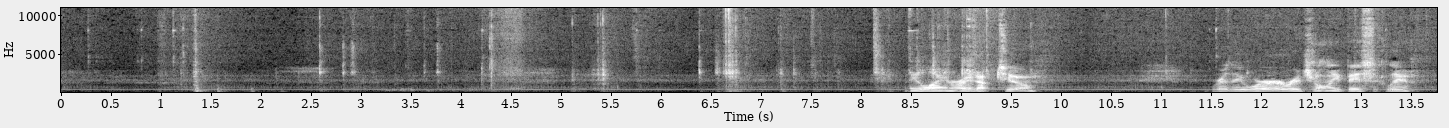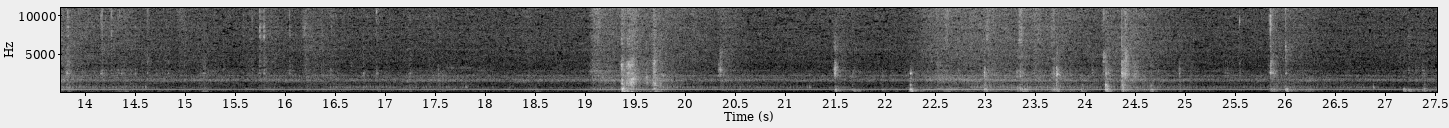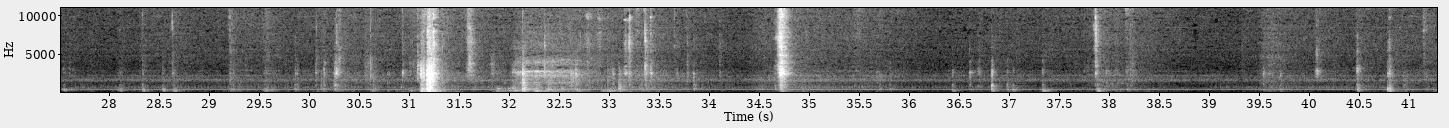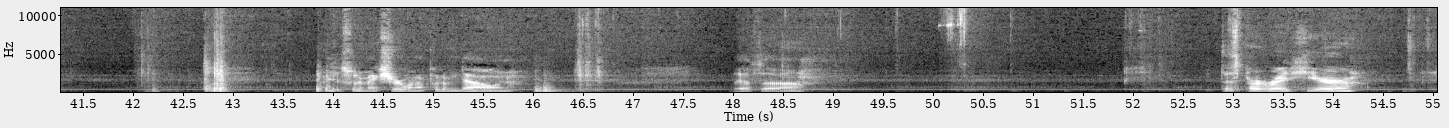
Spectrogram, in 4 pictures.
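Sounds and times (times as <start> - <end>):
steady hum: 0.0 - 55.0
small parts clicking and tapping: 0.2 - 4.4, 5.0 - 9.4, 21.4 - 25.1, 25.8 - 26.3, 27.1 - 38.4, 49.6 - 52.9.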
